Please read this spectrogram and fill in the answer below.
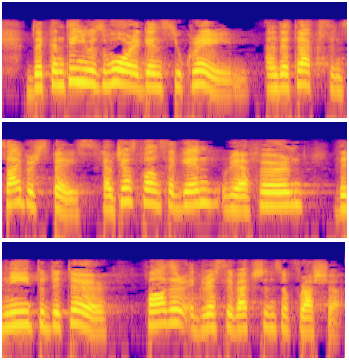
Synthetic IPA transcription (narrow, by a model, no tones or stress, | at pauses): ðɨkə̃ntɪ̃njuɨs̬wɔɹɨɡɛ̃nstjukɹẽɪ̃n | ɨ̃nɨtæksɪ̃nsaɪbə˞speɪshɨvd͡ʒʌst̚wʌ̃nsɨɡɛ̃nɹiɨfɜ˞m | ðɨniːd̚tudɨtɜ | fɑðə˞ɨɡɹɛsɪvækʃɨ̃nzɔvɹʌʃə̰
